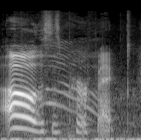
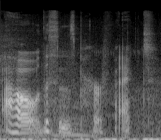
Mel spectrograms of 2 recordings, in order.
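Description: First: Loud happy gush; excited sim voice. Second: A breathy whispered gush; soft whispered glee. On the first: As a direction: blurt it out, thrilled. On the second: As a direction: whisper it to yourself in delight. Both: Retold or imitated.

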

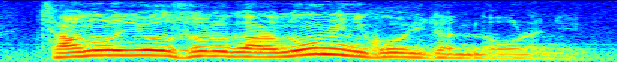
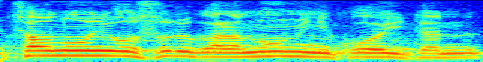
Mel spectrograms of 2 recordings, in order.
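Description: First: 「飲みに来いてんだ」を大きめの声で力む; 「茶の湯」を慌てて言い立てる; 力んで言い立てる. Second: Said in the usual way. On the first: Acted. 亭主が女房に言い立てる. (女房に向かって「茶の湯をするから飲みに来いてんだ」と大きめに言い立てる)

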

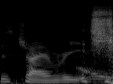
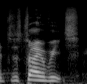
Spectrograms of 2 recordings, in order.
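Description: First: "Just try and reach" slowly and evenly; slowly repeating the line as a joke; slow echo. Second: Put-on "Just try and reach" said loudly to the kids; louder, as if telling the kids to fend for themselves; louder parent line. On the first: Retold or imitated.

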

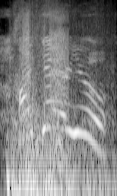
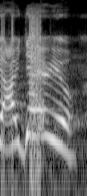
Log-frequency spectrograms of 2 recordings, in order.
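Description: First: Higher, louder and slow, stretching the "dare"; taunting dare. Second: Said in the usual way. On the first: Real, not acted. Gamer goading an enemy to attack, slow loud taunt. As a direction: goad them, drawing the dare out.

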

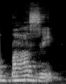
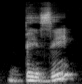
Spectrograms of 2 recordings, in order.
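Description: First: Busy as BAH-zy, the typical mistake; wrong pronunciation. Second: Busy as BIZ-ee with a short i; correct pronunciation. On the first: Teacher mimics students mispronouncing busy. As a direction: imitate the learners' error in busy. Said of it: "Це абсолютно неправильно". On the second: Teacher demonstrates the correct busy. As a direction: model the proper busy. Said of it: "Вимовляємо ми busy". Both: Shown as a demonstration.

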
